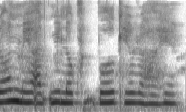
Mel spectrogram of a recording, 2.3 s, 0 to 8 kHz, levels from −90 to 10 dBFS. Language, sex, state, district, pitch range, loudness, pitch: Hindi, female, Arunachal Pradesh, Longding, 250-275 Hz, -14 LUFS, 265 Hz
